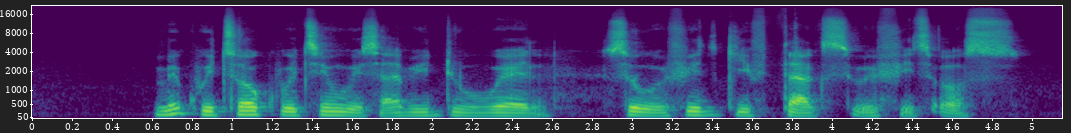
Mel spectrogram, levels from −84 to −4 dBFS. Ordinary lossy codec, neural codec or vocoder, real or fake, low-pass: none; autoencoder, 48 kHz, 128 numbers a frame, DAC-VAE, trained on Japanese speech; fake; none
